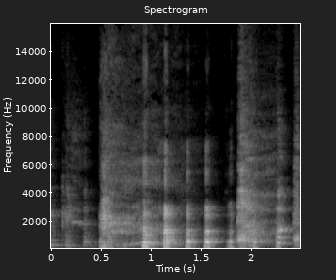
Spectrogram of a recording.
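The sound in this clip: A person coughs in a fit of many short, harsh bursts in quick succession, fairly quiet and with no talk.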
